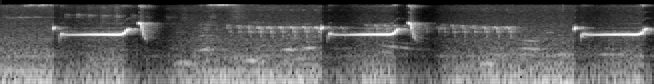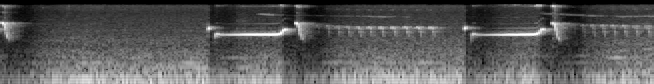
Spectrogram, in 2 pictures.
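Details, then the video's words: Long full-variation song of a male bar-winged prinia, in the ngotot, ngalun and kristal styles. Five phrases come in quick succession, each a high whistled note that lifts at the end into a crisp click, trailed by rapid buzzy ticking. "KICAU PRENJAK JANTAN FULL VARIASI DURASI PANJANG || NGOTOT,NGALUN,VARIASI,KRISTAL"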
